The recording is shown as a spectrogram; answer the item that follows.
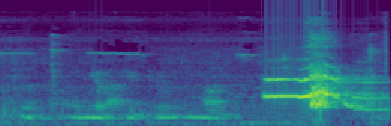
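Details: Pet beagle asking to play, first with a low, steady grumbling moan, then with a sudden loud, high whine that wavers and falls away, in a quiet room.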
